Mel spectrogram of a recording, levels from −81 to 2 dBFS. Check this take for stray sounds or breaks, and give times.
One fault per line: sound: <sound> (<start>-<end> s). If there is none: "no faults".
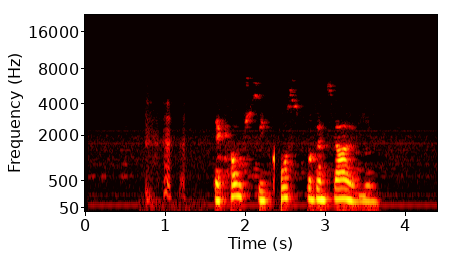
sound: laugh (0.7-1.3 s)
sound: dropout (2.4-2.4 s)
